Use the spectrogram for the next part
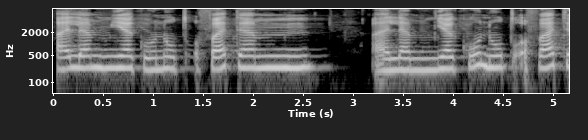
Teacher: طا حروف قلقلہ قطب جد میں سے ایک حرف ہے، تو اس وجہ سے اس کو تھوڑا سا ہلا کر پڑھا جائے گا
